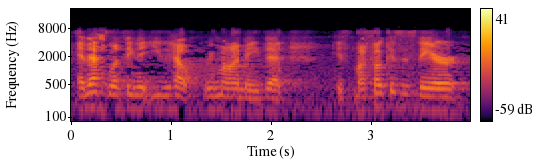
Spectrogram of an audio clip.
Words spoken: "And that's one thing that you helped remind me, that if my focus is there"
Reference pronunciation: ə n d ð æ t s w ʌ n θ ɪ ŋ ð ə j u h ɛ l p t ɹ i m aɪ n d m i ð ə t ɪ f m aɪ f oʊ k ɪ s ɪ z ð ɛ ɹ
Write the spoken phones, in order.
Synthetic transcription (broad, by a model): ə n ð æ t s w ʌ n θ ɪ ŋ ð ə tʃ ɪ h ɛ l p ɹ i m aɪ n m i ð ə t ɪ f m aɪ f oʊ k ɪ s ɪ z ð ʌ ɹ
